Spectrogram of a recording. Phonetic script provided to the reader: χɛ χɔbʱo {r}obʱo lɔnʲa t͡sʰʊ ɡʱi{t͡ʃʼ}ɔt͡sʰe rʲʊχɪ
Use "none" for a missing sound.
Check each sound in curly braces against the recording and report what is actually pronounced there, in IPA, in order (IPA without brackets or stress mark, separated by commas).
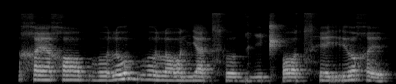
l, t͡ʃʼ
